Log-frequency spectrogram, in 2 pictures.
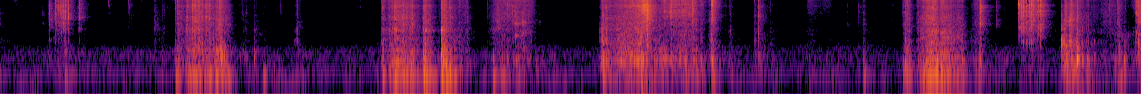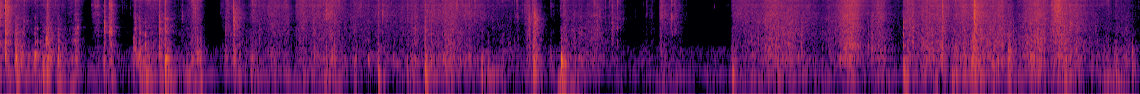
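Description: Cardboard shipping box being opened by hand, with irregular bursts of tearing and scraping as packing tape comes away and the flaps are pulled back. Plastic bubble wrap crinkles near the end.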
